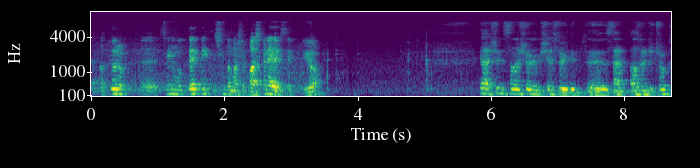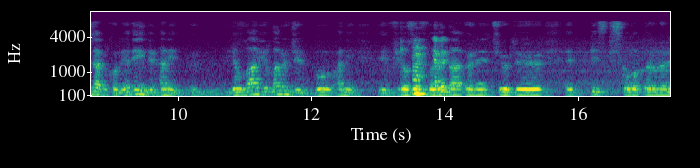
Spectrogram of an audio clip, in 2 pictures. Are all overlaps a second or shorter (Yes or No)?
Yes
